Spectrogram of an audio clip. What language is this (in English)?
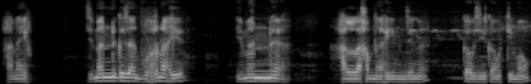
Bodo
